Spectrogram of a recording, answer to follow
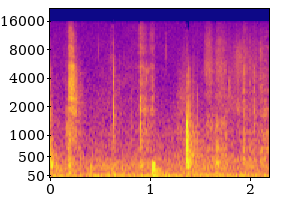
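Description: Faint, scattered small clicks and scratches over quiet room tone, about half a dozen in two seconds.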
